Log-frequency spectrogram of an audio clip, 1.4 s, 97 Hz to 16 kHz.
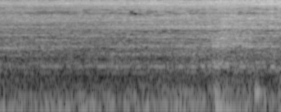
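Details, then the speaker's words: Mazda 3 2.2 Skyactiv diesel after carbon cleaning, engine off, leak-down test: steady, strong hiss of air escaping through the intake port; intake valve not sealing, suspected cracked. "it's pressing back that Fairy liquid or whatever he sprayed down there, but there is a massive leak."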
